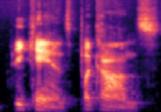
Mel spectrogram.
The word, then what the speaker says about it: pecan: pecans. Wow. How do you say it? Pecans or pecans? I say cons.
